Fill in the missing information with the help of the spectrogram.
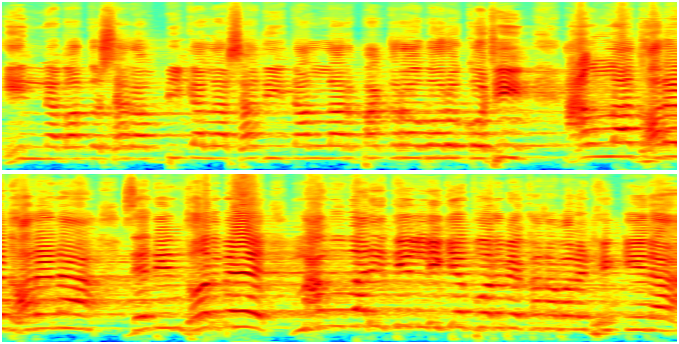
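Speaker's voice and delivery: loud, high-pitched sermon climax; forceful oratory building to a shout; thundering warning. Real, not acted. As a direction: preach the warning out to the crowd. Preaches at full force.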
